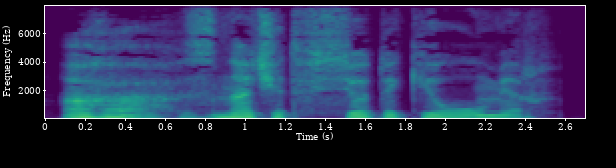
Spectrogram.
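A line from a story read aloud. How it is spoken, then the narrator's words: Relieved exhale. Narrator (Russian): облегченно выдохнул Ямбых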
